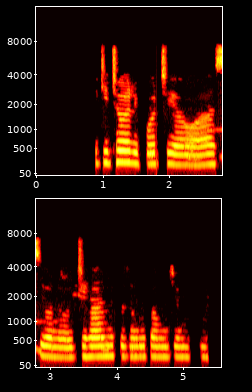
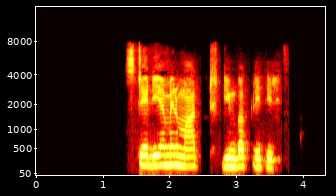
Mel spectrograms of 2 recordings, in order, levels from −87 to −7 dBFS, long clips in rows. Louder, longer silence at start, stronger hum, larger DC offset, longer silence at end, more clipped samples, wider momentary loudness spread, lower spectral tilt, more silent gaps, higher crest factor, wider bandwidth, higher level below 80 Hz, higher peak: second, -26 LUFS vs -16 LUFS; second, 0.9 s vs 1.35 s; second, none vs 50 Hz at -55 dBFS; neither; second, 0.2 s vs 0.7 s; neither; about the same, 14 LU vs 12 LU; second, -3 dB/octave vs -4.5 dB/octave; first, 1.58-1.65 s, 4.00-4.05 s, 5.12-5.24 s vs none; about the same, 22 dB vs 18 dB; about the same, 7.8 kHz vs 8.2 kHz; second, -78 dBFS vs -56 dBFS; second, -6 dBFS vs 0 dBFS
